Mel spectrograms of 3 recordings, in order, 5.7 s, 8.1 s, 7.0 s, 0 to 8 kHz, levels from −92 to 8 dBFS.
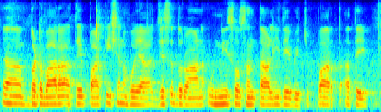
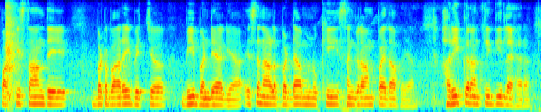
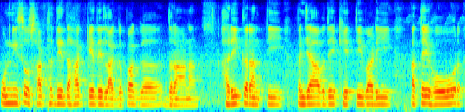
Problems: none marked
